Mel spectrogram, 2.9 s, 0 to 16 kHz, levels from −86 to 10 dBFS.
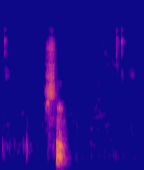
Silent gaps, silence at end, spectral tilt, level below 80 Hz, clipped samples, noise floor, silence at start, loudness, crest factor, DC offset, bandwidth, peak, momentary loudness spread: none; 0.45 s; -4.5 dB/octave; -84 dBFS; under 0.1%; -80 dBFS; 0.9 s; -29 LUFS; 22 dB; under 0.1%; 9.4 kHz; -12 dBFS; 25 LU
